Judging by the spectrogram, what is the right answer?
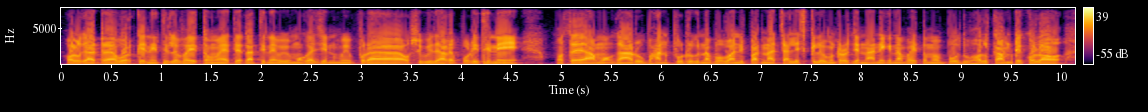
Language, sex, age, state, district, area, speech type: Odia, male, 18-30, Odisha, Kalahandi, rural, spontaneous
